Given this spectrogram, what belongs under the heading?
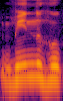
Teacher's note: اس لیے منہ پڑھتے ہیں، اسے پڑھ رہے ہیں اور گنہ نہیں، یعنی ناک میں آواز نہیں ہم جانے دے رہے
